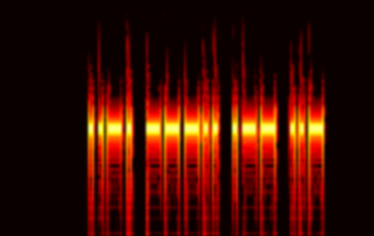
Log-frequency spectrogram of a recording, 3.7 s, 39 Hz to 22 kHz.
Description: Morse code, heard as a keyed tone, about 25 wpm, 700 Hz. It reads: F8WU
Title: DXCC-100 Call Signs - 4 Characters - Repeated 3x - 25wpm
